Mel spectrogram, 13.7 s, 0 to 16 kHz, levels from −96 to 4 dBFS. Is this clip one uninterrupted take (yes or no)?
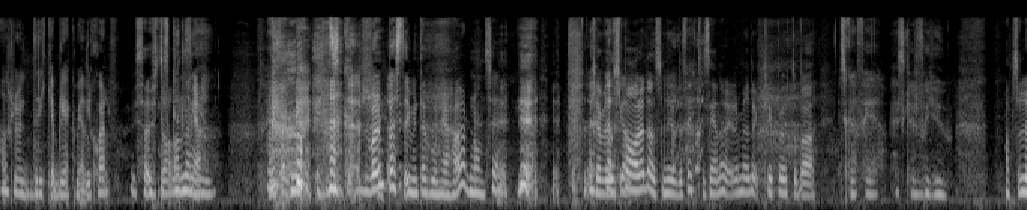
yes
